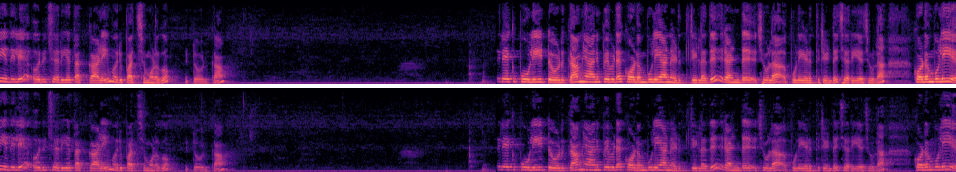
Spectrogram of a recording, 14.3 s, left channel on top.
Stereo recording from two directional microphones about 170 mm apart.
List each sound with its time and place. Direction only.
0.0 s a woman's voice: 40° left (ahead or behind)
7.4 s a woman's voice: 55° left (ahead or behind)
